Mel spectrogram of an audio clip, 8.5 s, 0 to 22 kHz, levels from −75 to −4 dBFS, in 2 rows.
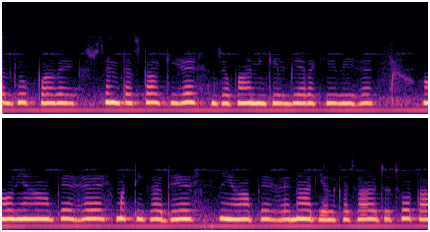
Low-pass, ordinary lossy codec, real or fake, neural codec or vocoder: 7.2 kHz; none; real; none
